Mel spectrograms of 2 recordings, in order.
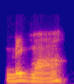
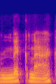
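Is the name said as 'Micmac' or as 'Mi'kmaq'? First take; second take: Mi'kmaq; Micmac. First: The name is said in its native form. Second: The name is said in its anglicized form. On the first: The speaker calls it right. "He is Mi'kmaq" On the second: The speaker calls it wrong. "as some people mispronounce it"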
